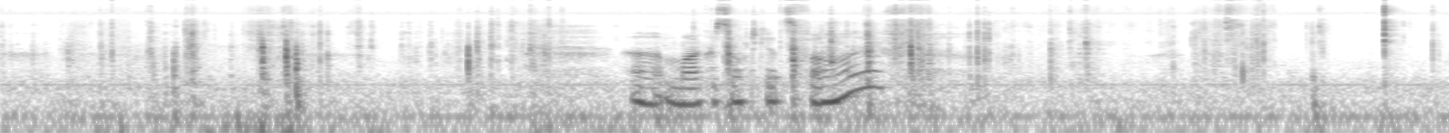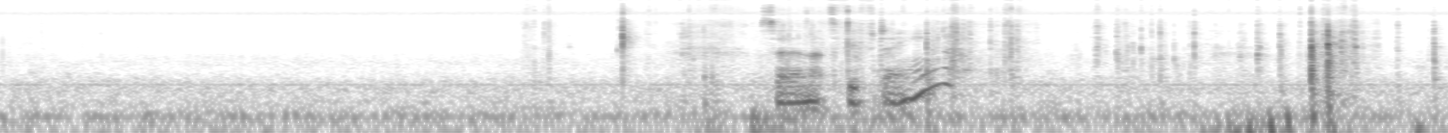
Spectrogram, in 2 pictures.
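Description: Paper cards rustle and flap as they are handled.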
